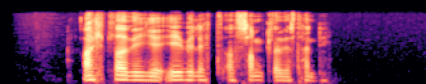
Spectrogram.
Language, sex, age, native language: Icelandic, male, 20-29, Icelandic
